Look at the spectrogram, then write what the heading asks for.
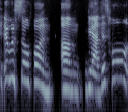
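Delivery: high, way too excited, bubbling-over gush. Answering a question about acting in a music video: very excited. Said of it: "I got way too excited".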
